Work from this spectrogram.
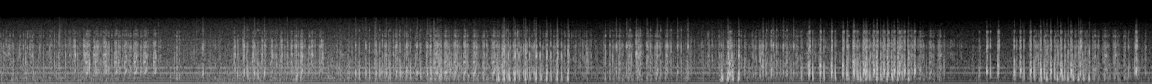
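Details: Trains of rapid faint clicks in bursts over a hissy line, heard in the receiver after dialing two digits on a step-by-step line (1976-1981 analog network): other subscribers' dial pulses leaking from trunk to trunk.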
